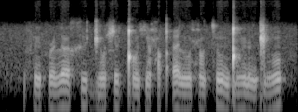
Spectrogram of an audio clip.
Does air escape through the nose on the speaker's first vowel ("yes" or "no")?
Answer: yes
